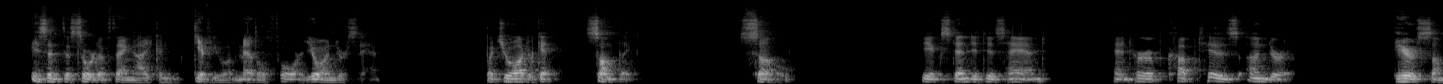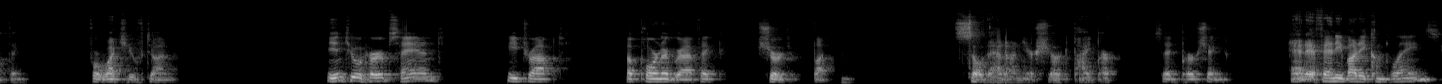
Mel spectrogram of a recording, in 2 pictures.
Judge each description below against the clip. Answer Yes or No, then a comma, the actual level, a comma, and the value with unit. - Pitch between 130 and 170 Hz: Yes, medium, 140 Hz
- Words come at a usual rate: No, slow, 120 wpm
